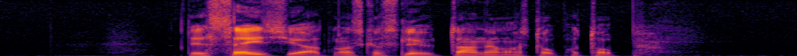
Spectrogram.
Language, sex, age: Swedish, male, 44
